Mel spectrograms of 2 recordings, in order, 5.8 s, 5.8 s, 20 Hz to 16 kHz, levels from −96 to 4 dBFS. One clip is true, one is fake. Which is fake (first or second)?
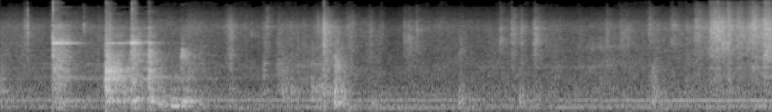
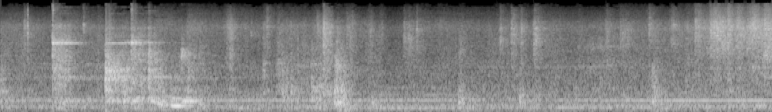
first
